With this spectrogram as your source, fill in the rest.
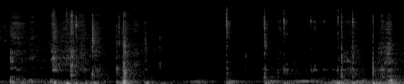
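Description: Long blue-painted nails and fingertips tap and type on the patterned keycaps of a detached black plastic laptop keyboard held behind the mic. The result is a run of short, dry clicks and clacks with bright tops, broken by a brief quiet pause near the middle, over a steady low hum.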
